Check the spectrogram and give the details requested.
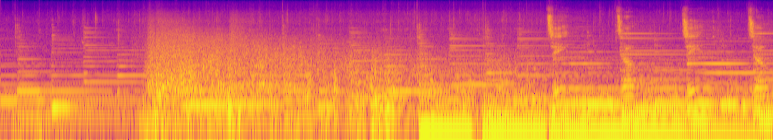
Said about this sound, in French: C'est l'orage qui tonne dans le ciel irisé.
